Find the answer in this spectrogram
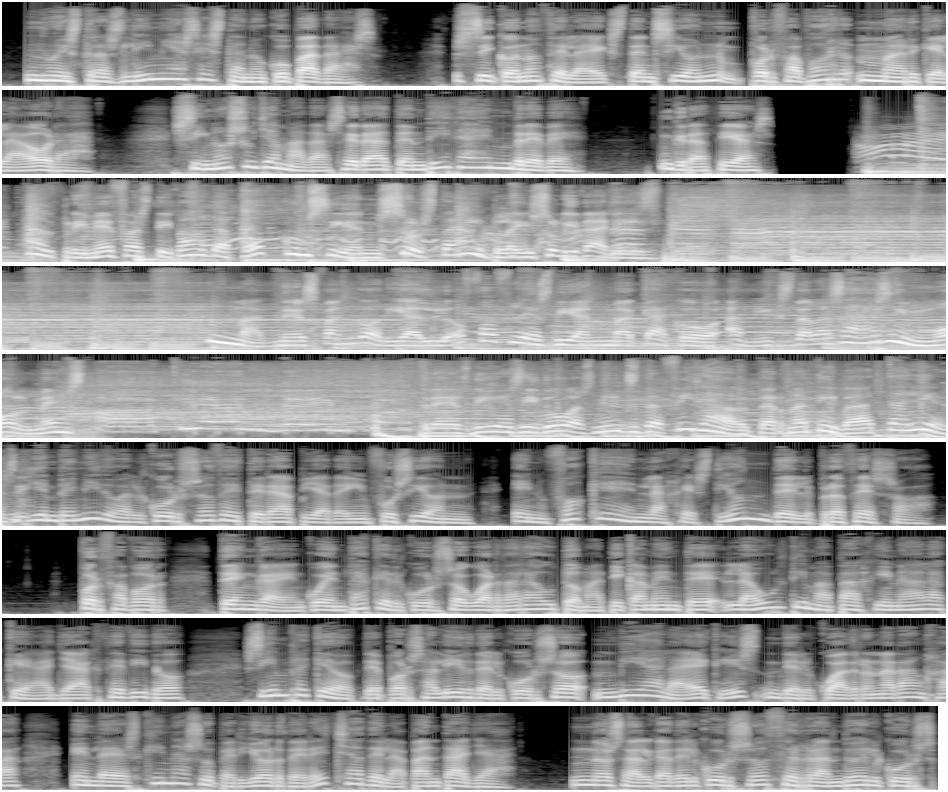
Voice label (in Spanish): Locutora espanola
